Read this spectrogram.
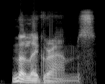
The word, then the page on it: MG: British English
